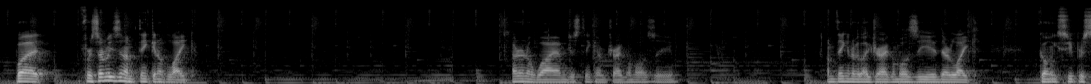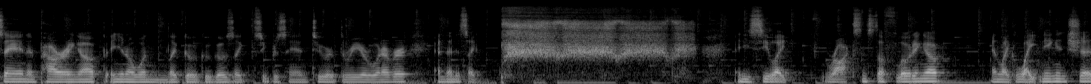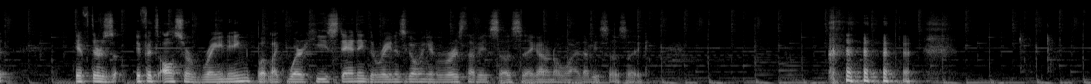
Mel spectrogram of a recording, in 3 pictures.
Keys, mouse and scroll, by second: 27.9 space, 30.7 space, 32.0 r.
